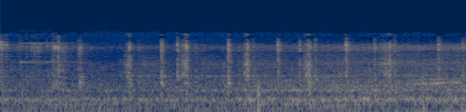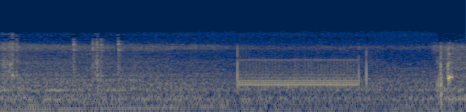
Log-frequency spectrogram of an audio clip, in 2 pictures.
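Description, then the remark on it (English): A telephone being dialed in a telephone booth at a highway gas station: a run of light mechanical clicks in uneven bursts, followed by a steady electronic tone for a couple of seconds, over a low background hum. “You got a phone? A telephone booth round side.”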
